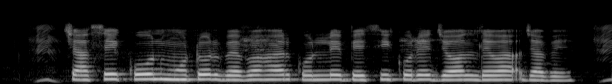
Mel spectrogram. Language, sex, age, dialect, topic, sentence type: Bengali, female, 18-24, Jharkhandi, agriculture, question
